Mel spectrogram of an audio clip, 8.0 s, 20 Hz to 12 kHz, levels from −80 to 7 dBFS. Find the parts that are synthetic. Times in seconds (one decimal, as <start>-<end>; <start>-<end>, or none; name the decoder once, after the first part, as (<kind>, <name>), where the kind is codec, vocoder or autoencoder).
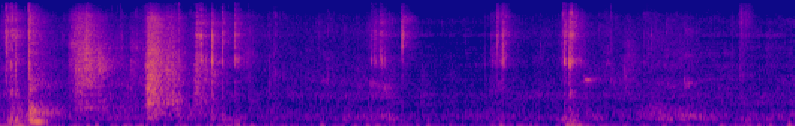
3.9-5.1 (codec, SNAC); 7.0-8.0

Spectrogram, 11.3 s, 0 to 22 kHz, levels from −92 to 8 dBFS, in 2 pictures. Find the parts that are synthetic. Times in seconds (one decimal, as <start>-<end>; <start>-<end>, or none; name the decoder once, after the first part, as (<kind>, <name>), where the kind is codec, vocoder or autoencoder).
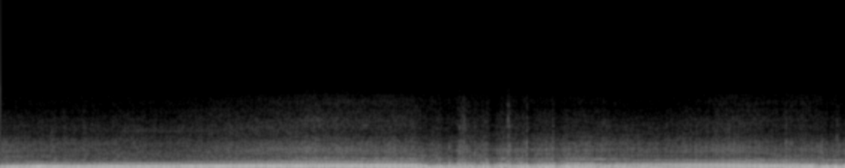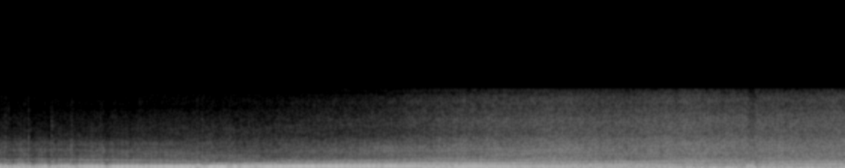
0.0-11.3 (vocoder, Vocos)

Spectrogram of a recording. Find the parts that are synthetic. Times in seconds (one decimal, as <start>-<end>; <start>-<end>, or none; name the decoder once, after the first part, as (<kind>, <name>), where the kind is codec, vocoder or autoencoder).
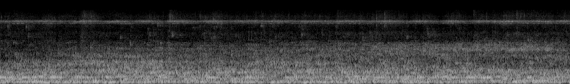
0.4-1.2 (codec, DAC)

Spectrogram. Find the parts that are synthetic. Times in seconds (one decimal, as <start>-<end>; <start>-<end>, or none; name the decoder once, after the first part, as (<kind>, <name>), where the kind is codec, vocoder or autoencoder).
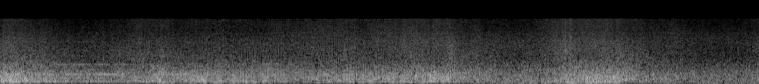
2.0-3.9 (vocoder, Vocos)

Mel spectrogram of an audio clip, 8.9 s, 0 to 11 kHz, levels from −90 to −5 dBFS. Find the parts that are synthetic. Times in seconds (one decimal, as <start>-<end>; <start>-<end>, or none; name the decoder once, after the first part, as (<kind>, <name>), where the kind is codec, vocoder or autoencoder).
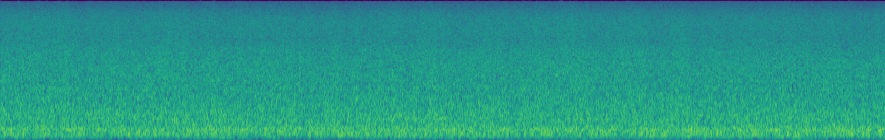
0.8-1.4 (autoencoder, DAC-VAE); 7.0-7.8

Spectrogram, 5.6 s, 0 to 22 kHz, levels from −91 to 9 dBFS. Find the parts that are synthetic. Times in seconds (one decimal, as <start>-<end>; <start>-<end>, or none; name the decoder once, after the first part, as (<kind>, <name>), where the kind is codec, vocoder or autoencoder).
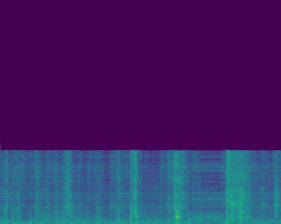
0.0-5.6 (vocoder, HiFi-GAN)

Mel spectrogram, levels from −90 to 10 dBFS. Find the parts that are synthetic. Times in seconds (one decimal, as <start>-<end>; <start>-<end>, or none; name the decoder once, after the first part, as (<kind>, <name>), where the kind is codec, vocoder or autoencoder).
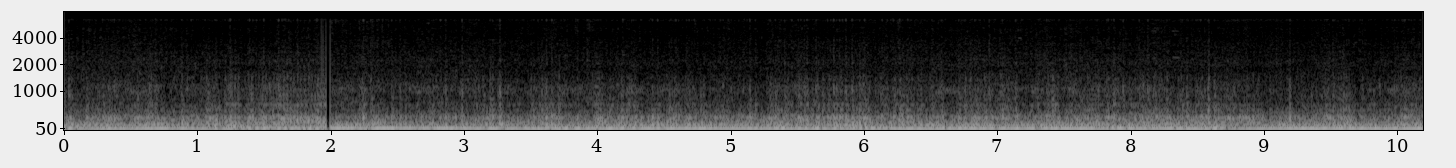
8.7-9.4 (codec, DAC)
